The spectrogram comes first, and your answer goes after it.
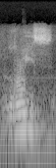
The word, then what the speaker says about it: Ruiz: So the Ruiz, but I don't know if you can roll your Rs as good as I do.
